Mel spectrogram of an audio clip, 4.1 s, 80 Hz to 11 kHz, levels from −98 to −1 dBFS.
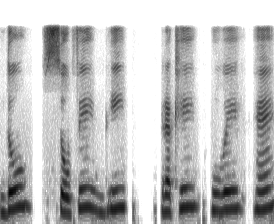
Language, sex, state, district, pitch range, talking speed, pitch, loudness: Hindi, male, Madhya Pradesh, Dhar, 215-250 Hz, 85 wpm, 235 Hz, -17 LUFS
